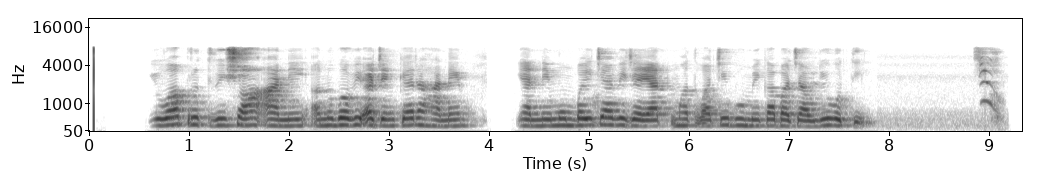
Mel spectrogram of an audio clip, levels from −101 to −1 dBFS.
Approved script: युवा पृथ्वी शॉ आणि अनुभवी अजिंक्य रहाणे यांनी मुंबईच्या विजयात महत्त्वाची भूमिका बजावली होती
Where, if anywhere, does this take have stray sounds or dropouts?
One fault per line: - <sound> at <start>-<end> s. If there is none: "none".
- sneeze at 8.8-9.2 s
